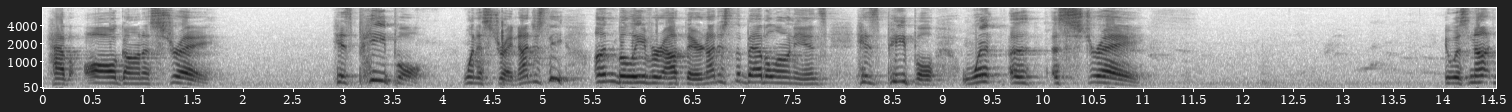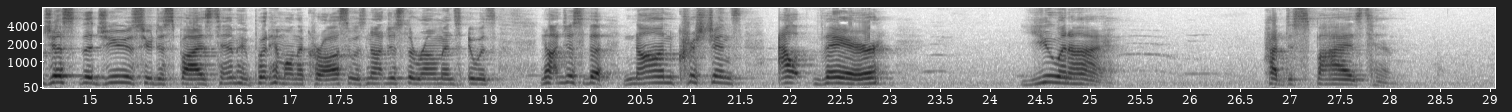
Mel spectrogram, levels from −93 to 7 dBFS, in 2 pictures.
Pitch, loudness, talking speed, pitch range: 210 Hz, -14 LUFS, 120 wpm, 190-235 Hz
